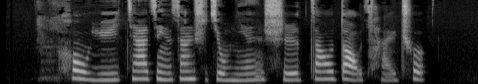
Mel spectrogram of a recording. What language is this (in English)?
Chinese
